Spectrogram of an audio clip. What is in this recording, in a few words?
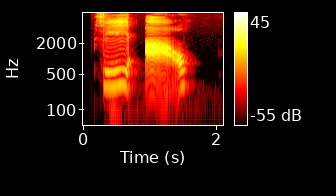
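"pi2 ao3", Mandarin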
